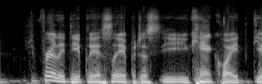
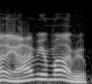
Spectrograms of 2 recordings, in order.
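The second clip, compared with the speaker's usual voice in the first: higher mock voices; 9 semitones higher than usual. Voicing wife and sleepwalking daughter.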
